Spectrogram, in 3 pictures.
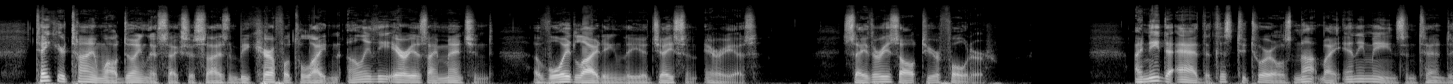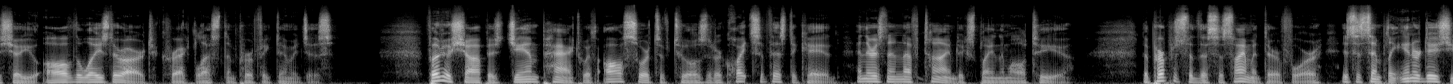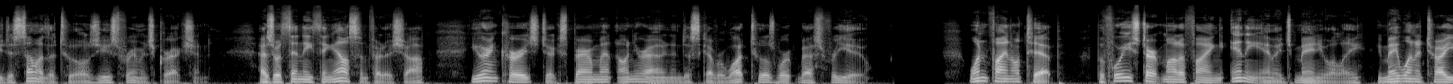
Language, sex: English, male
